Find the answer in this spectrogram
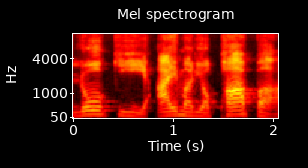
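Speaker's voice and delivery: put-on Italian-accented villain voice. Imitating a dubbed film scene: Italian Darth Vader voice. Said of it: "Darth Vader sounded like an Italian Darth Vader".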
